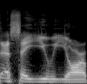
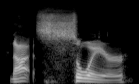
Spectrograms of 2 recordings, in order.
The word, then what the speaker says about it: Sauer: Now it's Sauer, but I still say it wrong. We talked about this too when I was with him. It's not Sawyer.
